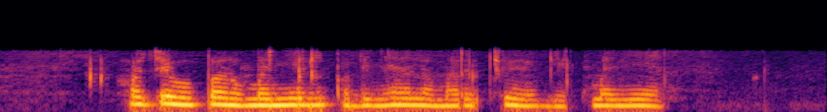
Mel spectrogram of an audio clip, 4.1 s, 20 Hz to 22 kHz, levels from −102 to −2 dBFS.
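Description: Speech with heavy Opus compression throughout: nothing above 4.2 kHz and a grainy, rough tone, likely from a music-mode encode at around 8 kbps.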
